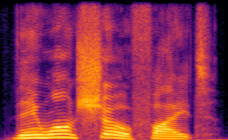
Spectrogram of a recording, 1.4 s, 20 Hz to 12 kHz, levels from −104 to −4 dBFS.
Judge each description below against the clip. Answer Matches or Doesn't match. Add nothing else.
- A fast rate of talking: Doesn't match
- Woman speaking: Matches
